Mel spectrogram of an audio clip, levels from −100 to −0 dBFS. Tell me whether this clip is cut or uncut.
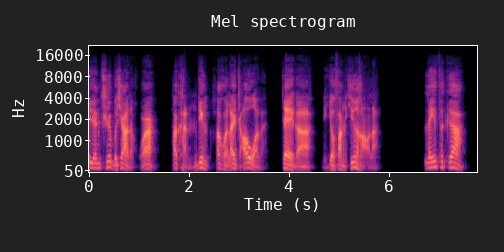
cut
